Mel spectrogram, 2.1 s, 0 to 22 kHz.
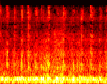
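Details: Yamaha RX-King two-stroke motorcycle (stated as 2006 and also as '94), previously sluggish from overly extreme porting, after the repair. Quick, crisp popping at about seven beats a second, holding a steady idle; it runs evenly and healthily.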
